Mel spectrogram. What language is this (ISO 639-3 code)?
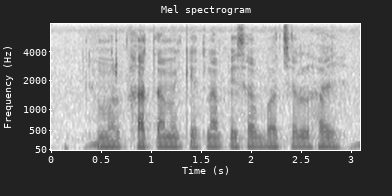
mag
